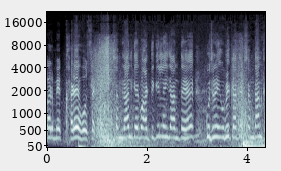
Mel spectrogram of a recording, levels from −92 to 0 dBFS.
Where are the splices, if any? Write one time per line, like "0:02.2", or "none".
0:01.4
